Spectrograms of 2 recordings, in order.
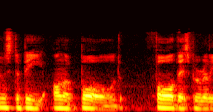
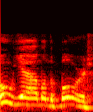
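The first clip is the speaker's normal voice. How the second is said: very high, hasty, slapdash put-on American accent; 9 semitones higher than usual. Retelling what she said in the ambulance about being on the board, slapdash american accent. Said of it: "was that your American accent?".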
